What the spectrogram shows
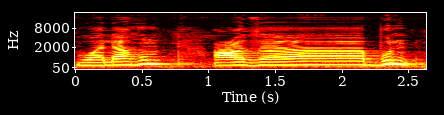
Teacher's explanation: مرض ولہم عذاب میم ساکن کے بعد عین ہے، عین یہاں پہ اظہار شفوی کا قاعدہ کریں، اظہار شفوی میں غنہ نہیں کرتے۔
